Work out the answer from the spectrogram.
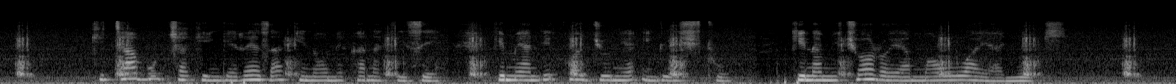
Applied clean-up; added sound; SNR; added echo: none; Tick-tock; 8 dB; none.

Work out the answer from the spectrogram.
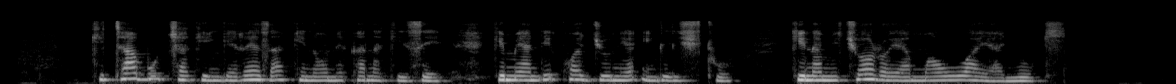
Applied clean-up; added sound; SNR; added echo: none; none; none; none.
